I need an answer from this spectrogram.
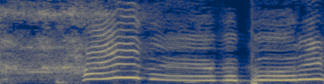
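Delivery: very high, creepy leering voice. Imagining a character greeting everyone at the office in a creepy way. Creepy leering voice. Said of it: "we got Casey Kasem's son over there".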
